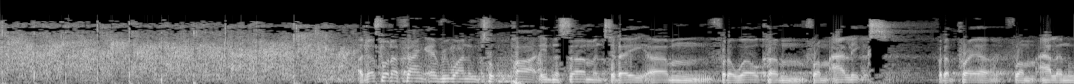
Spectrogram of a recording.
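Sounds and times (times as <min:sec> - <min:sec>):
audience round of applause: 0:00.0 - 0:04.2
speech: 0:03.6 - 0:10.7.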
